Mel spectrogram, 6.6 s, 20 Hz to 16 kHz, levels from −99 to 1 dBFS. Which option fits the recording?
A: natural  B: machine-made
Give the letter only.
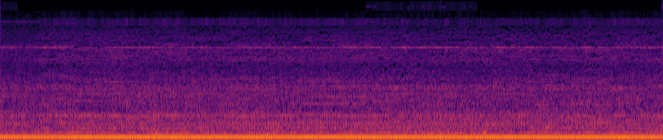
B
